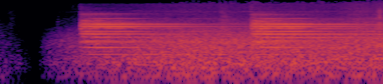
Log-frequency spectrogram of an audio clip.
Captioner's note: bells tolling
